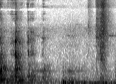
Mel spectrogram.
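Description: Faint rubbing and handling noises as one cut steel exhaust pipe bend is fitted against another held in a bench vise.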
